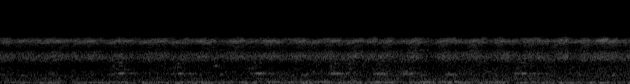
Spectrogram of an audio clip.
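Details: Hot summer night full of frogs singing together: an unbroken pulsing chorus of overlapping croaks, with softer low, clucking notes recurring beneath the higher trilling mass.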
